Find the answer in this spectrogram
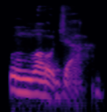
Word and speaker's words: Umoja: principle is for that day so today is umoja which means unity and it's pronounced umoja right today December 26th is the first day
